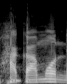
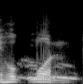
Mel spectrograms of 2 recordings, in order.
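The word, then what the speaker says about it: حكمٌ: Jangan hakun atau hakamun ya. Ini hukmun.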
